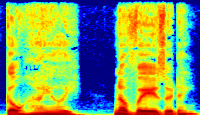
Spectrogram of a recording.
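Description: A man's voice: fairly low pitch, animated, normal speed, a little mellow, natural voice. A man voicing a frightened, tearful middle-aged woman homeowner who speaks in an emotional, pleading way.

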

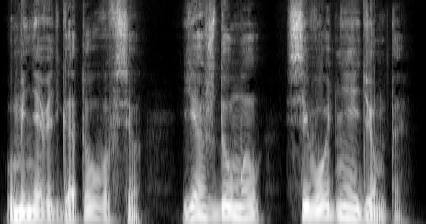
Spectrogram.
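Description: A man's voice: lively intonation, a little fast, mellow, dry recording, studio quality, close to an everyday voice. A man voicing a loyal, fretful young male hobbit servant in an audiobook, pleading and tearful in a raised voice. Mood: stubborn. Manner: high pleading, sobbing, breathless. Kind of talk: audiobook character voice.

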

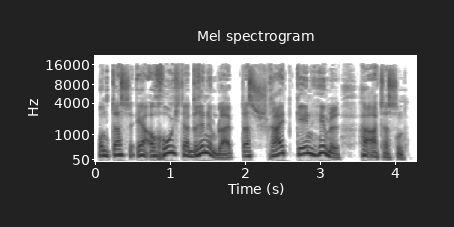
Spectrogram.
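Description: Old manservant, scared and insistent, pitched up, read by a man. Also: sing-song, moderate pace, a little mellow, no echo, studio quality. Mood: agitated, fearful. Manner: urgent, pleading, rising pitch. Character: agitated old male butler, fearful.

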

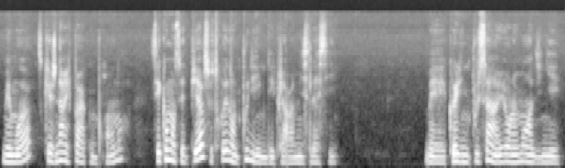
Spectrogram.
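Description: A woman reading a story aloud as narrator, lifting her voice for the characters' lines, with a husky tone. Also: fairly quick, dark tone, dry recording. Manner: voices the characters' lines with raised pitch and force. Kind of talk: audiobook reading.

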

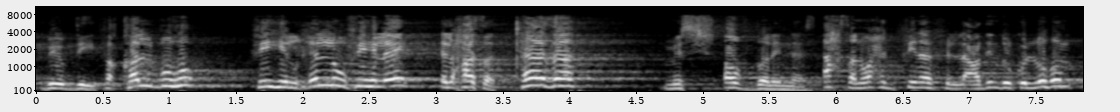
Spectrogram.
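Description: A man with an Egyptian accent preaching a sermon, lively and asking his audience rhetorical questions. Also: high-pitched. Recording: echoey hall, dull lo-fi sound.

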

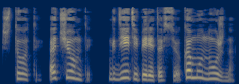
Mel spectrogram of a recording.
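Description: A woman's voice: on the high side, expressive, measured pace, darkish tone, no room sound, pitched above the performer's own voice. Grieving, frightened young Romani woman, voiced by a woman reader; pleading and tearful, dry read.

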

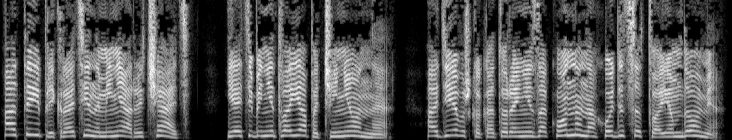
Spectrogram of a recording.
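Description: A woman reading aloud as a feisty young heroine of a romance audiobook, her voice pitched well above the reader's own. She fires back sharp, indignant retorts. The sound is close and dry, with no room around it. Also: normal speed, no room sound, close to an everyday voice.

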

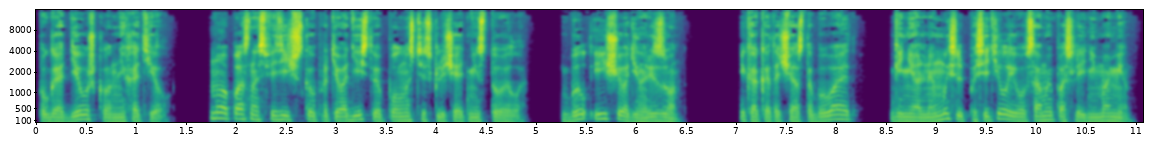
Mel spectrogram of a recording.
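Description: A man with a medium-pitched voice narrates a novel as an audiobook, reading from a script in a measured, even storytelling style. The recording is studio quality with no room sound.

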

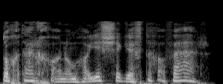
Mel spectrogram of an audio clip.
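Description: A man reading an audiobook, voicing two young girls who shout together in high, excited voices. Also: vocal fry, husky, no room sound, full character voice. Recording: dull lo-fi sound.

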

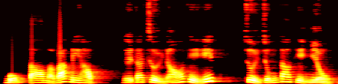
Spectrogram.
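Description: A woman's voice: fairly low pitch, lively intonation, a little fast, breathy edge. Woman doing a furious scolding father. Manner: shouting, scolding. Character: angry stern middle-aged father.

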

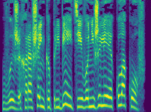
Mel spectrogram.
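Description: A woman's voice: medium pitch, brisk, darkish tone, no room sound, close to an everyday voice. Brief: bossy plotting young man, read by a woman, giving orders, close dry sound. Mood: bossy scheming. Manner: commanding, plotting. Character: scheming bossy eldest brother, young man.

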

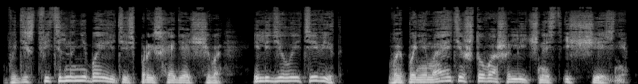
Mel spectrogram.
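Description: A man's voice: medium pitch, big pitch swings, normal speed, darkish tone, husky, dry recording, studio quality, voice pushed up. A man voicing a sly, evasive young male hacker in an audiobook, with a smug, teasing manner. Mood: incredulous. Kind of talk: audiobook character voice.

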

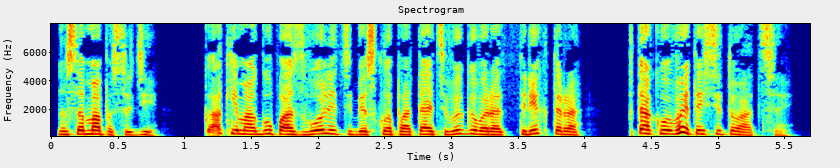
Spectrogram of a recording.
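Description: Smug young nobleman from a storybook, calm and mocking, read by a woman with a fairly high voice. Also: fast, no echo, clean studio sound, natural voice. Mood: teasing. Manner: mocking, unflappable. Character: cocky noble young man, teasing.

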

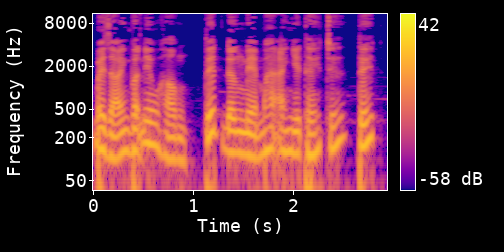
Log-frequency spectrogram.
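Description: A man's voice: medium pitch, animated, quick pace, dark tone, no echo, close to an everyday voice. A young airman mechanic pleads urgently in this audiobook scene, as the narrator voices him in close to his own voice. His words come out strained and anxious. The sound is dry, with faint music behind. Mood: pleading. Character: young male airman mechanic, torn and desperate.

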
